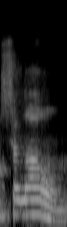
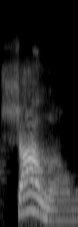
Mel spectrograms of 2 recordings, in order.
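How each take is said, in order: First: The stress is on the second syllable. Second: The stress is on the first syllable. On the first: The speaker calls it right. "that second syllable always gets the accent" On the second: The speaker calls it wrong. "It's not shalom"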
